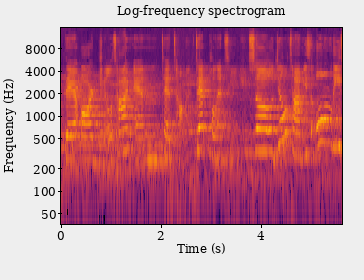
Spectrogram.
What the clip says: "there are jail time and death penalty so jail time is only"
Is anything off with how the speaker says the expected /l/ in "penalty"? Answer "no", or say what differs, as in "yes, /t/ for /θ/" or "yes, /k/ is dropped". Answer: yes, /l/ is dropped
